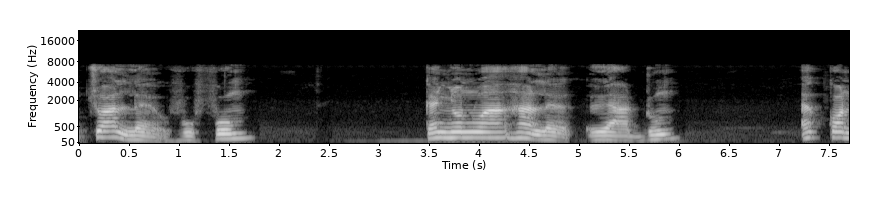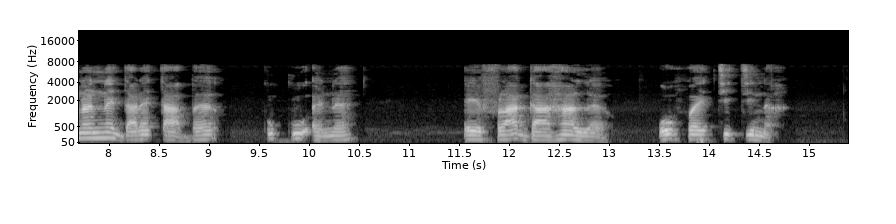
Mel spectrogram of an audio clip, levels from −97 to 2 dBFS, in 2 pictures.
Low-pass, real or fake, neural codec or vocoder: 7.2 kHz; real; none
